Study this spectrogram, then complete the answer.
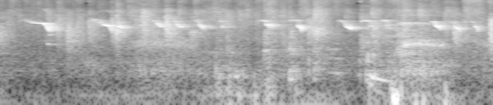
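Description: A hen clucks nearby in short, repeated, fairly loud calls, with occasional soft chick-like peeps and light handling noise in between.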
